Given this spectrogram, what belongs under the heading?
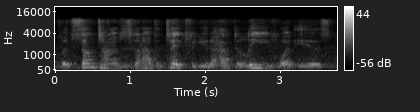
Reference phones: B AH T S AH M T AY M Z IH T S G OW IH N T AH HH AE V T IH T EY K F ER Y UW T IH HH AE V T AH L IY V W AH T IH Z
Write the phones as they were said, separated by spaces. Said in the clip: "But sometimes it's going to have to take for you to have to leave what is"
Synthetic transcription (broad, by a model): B AH T S AH M T AY M Z IH T S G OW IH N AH HH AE F T IH T EY K F ER Y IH T IH HH AE F T AH L IY V W AH T IH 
